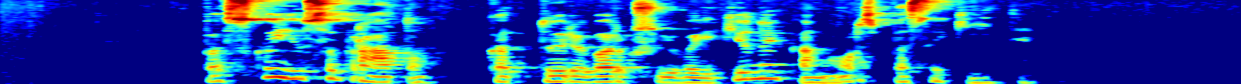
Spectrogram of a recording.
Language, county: Lithuanian, Tauragė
